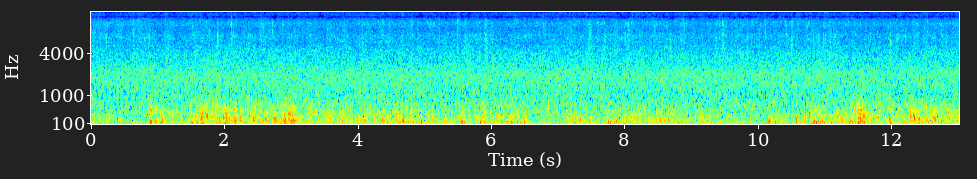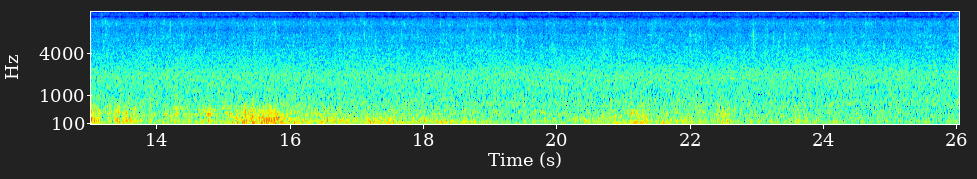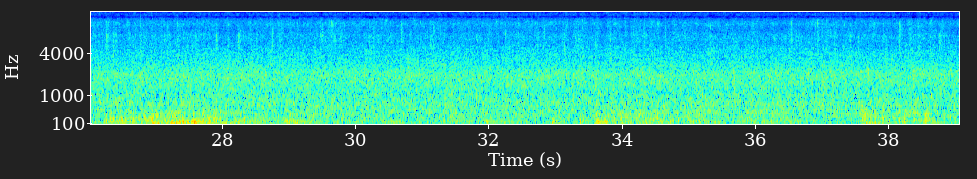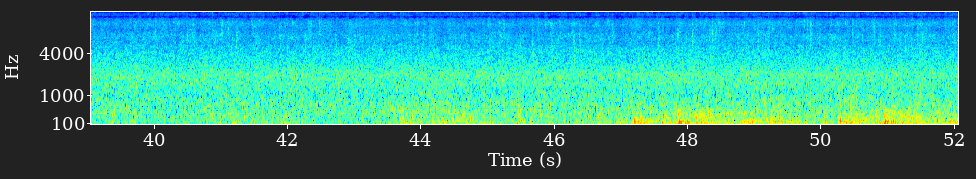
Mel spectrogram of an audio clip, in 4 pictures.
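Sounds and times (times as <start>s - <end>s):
low thunder rumbling: 0.0s - 24.4s, 43.6s - 52.0s
heavy rain hissing: 0.0s - 52.0s.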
